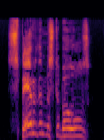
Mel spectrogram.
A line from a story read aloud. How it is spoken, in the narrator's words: Cumbrae shouted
